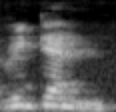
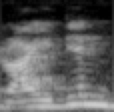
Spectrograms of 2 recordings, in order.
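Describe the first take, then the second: First: The first vowel is a short 'i' sound. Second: The first vowel is a long 'eye' sound. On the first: The speaker calls it right. "এটা রিডেন" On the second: The speaker calls it wrong. "এটা অনেকে ভুল করে রাইডেন বলে ফেলে"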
